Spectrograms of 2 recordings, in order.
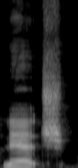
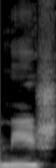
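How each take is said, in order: First: The word is said the plain way. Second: The word is said the fancy way. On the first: "not niche" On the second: "I like the fancy version"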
